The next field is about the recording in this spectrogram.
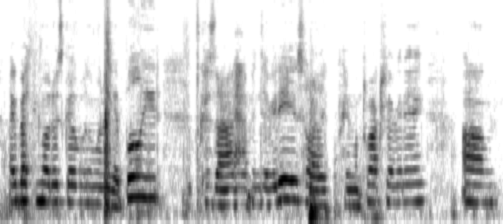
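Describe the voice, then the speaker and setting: Chatty teenage girl, high voice. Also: a little hiss or hum. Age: teens. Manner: chatty, rambling with many fillers and restarts. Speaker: vlogger. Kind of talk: casual Q and A vlog. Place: small bedroom, indoors. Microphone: laptop webcam mic.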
